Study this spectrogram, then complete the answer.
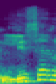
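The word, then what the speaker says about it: listen: मतलब कभी तो लिसन लिसन वर्ड में दोस्तों टी साइलेंट है डू एवर लिसन कभी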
